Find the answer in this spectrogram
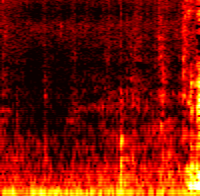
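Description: Wooden spoon stirring softened onions, chillies and garlic in a stainless steel stockpot, quiet, with a couple of faint knocks of the spoon against the pot over a low steady hum.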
